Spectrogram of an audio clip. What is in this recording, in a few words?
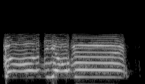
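enemy detected, mood high, French; War Thunder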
